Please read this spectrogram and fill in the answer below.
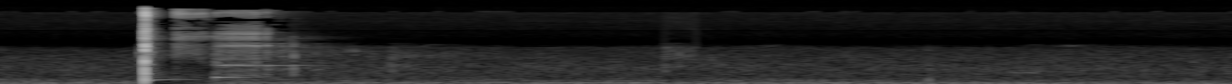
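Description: Metadyne Havoc launcher firing a Nerf Vortex football on compressed air: one sharp, loud shot under a second in, with a short fainter sound just after it.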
